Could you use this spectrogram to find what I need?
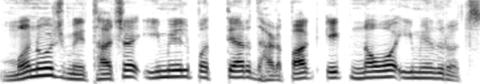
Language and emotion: Goan Konkani, neutral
